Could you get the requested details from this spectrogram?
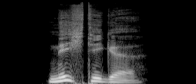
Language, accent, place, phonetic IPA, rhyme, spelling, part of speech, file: German, Germany, Berlin, [ˈnɪçtɪɡə], -ɪçtɪɡə, nichtige, adjective, De-nichtige.ogg
- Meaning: inflection of nichtig: 1. strong/mixed nominative/accusative feminine singular 2. strong nominative/accusative plural 3. weak nominative all-gender singular 4. weak accusative feminine/neuter singular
